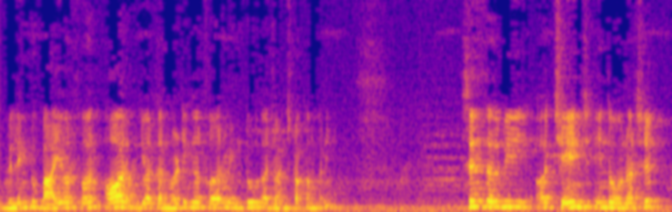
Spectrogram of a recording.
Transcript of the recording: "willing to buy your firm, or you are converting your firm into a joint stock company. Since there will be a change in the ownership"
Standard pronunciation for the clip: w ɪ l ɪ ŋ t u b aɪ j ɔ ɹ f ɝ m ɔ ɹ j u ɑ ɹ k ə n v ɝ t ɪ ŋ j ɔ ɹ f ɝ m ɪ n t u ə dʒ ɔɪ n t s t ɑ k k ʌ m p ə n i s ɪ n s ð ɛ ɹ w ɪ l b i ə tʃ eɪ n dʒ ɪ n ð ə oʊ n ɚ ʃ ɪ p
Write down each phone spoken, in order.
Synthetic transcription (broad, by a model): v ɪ l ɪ ŋ t u b aɪ j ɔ ɹ f ɝ m ɔ ɹ j u ɑ ɹ k ə n v ɝ t ɪ ŋ j ɔ ɹ f ɝ m ɪ n t u ə dʒ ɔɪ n s t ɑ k k ʌ m p ə n i s ɪ n s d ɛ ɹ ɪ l b i ə tʃ eɪ n dʒ ɪ n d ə oʊ n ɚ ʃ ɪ p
